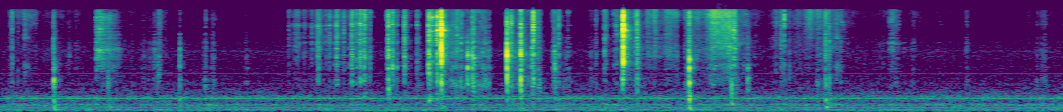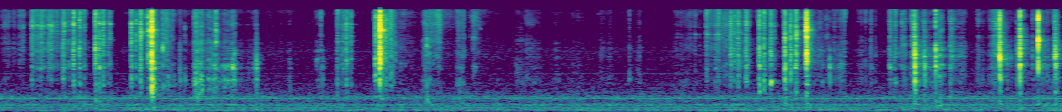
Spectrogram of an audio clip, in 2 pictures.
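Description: Scallop-edge scissors snip through paper card in short crisp bursts, quiet and close, with rustling handling between cuts and no talking.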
